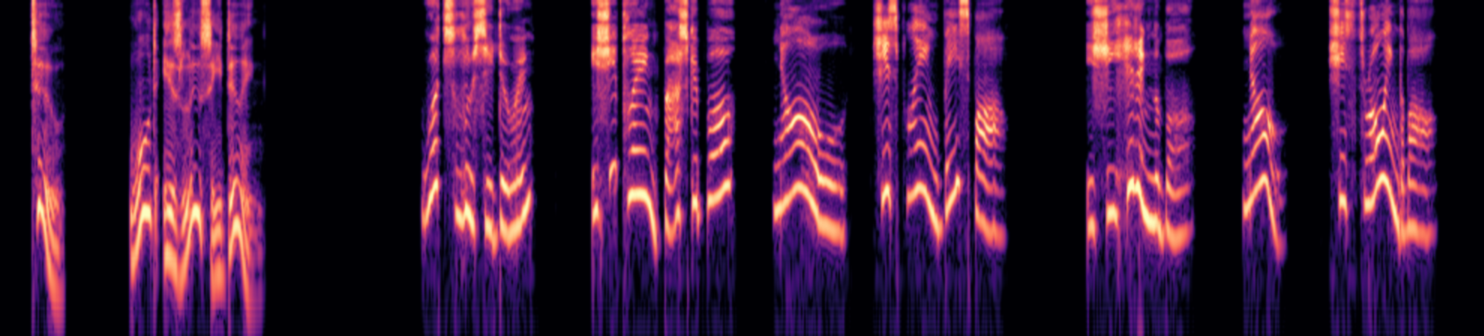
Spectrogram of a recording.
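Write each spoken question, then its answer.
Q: What is Lucy doing?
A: throwing the ball (playing baseball)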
